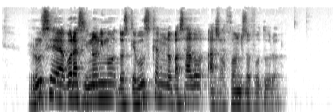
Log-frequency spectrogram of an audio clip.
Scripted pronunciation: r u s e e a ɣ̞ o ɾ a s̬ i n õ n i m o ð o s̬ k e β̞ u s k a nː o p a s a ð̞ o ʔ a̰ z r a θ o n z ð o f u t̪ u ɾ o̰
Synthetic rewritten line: r u s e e a ɣ̞ o ɾ a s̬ i n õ n i m o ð o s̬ k e β̞ u s k a nː o p a s a ð̞ o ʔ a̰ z r a θ o n z ð o f u t̪ u ɾ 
